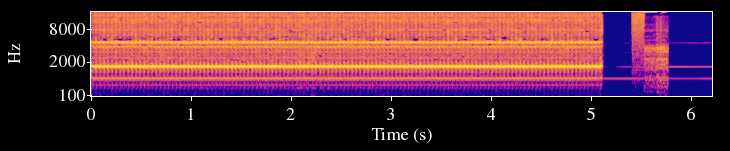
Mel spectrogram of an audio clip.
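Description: Loud, steady high-pitched electronic tone over static hiss on the soundtrack of a VHS-style analog-horror tape, cutting off suddenly about five seconds in. A brief crackle of noise and a faint steady hum follow.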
